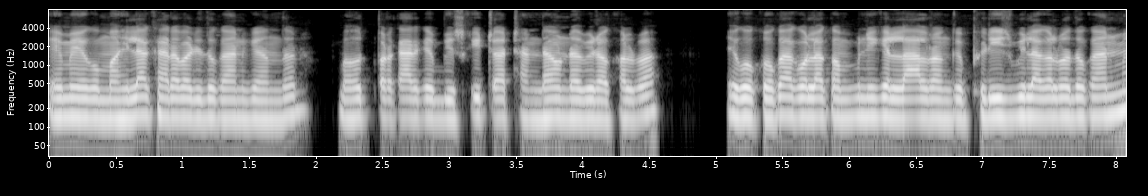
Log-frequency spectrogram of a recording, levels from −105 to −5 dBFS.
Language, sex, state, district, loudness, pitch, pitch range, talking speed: Hindi, male, Bihar, Saran, -17 LUFS, 145 Hz, 140-150 Hz, 235 wpm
